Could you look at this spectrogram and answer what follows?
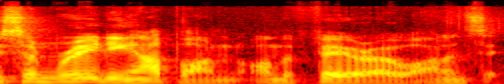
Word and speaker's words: Faroe: Do some reading up on the Faroe Islands. Faroe, I think is how you pronounce it. I started Pharo, like Pharaoh from Egypt, and I thought, well, I can't find them.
